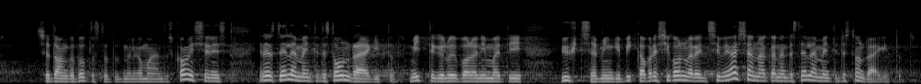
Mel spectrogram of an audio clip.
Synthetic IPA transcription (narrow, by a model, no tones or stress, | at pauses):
se̞d̪ɑo̞nkɑt̪ut̪vust̪ɑt̪ːˑud̪̥mejlɡ̥ɑmɑjɑnd̪usko̞misjo̞nisjɑnend̪est̪ele̞me̞nt̪id̪e̞st̪o̞nræːɡ̥it̪ːˑud̪̥mit̪ːekylvɯjbo̞lːɑniːmo̞d̪̥i | yht̪semiŋɡipikːˑɑpre̞sʲːiko̞nve̞ɾe̞nʲt̪sivəjɑsʲjɑnɑɡɑne̞nd̪est̪e̞le̞me̞nt̪ːˑid̪e̞st̪onræ̰ːɡ̥ḭt̪ːˑu̥d̪̥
